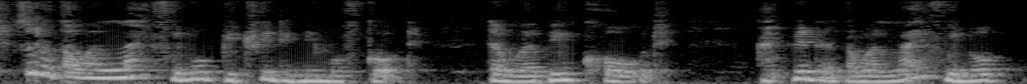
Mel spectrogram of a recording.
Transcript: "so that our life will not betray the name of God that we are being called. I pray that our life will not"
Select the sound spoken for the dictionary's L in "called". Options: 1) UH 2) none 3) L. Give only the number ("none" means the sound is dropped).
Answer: 3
